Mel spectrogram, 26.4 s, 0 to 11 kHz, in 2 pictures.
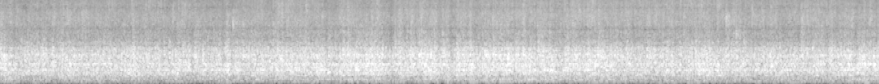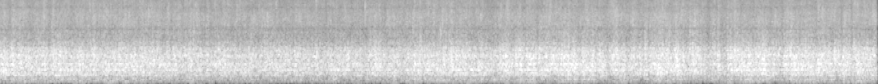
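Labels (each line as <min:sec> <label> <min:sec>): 0:00.0 A storm with steady rain striking various surfaces and occasionally rattling pieces of trash, creating a weather-dominated ambiance. 0:26.4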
